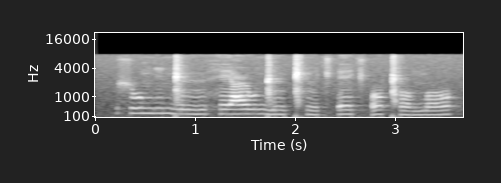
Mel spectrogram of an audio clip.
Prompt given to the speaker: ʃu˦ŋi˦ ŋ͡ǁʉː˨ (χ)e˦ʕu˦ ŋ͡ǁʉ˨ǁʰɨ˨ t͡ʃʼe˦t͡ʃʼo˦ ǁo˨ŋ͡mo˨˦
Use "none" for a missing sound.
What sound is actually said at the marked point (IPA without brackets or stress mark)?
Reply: h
